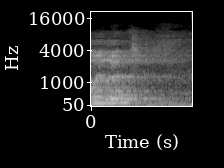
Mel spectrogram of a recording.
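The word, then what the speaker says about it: มนุษย์: We are called Manut in Thai. What we Nepalese call Manushya. But when we write, we also write Manushya in Thai language. But we pronounce it Manut. But in Nepalese, they just pronounce it as we write it. Manushya. And we call Manut.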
